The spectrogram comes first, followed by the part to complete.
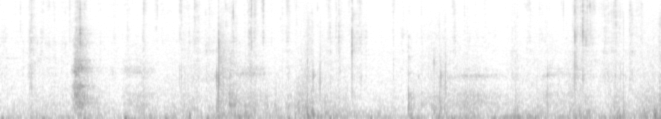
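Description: Faint, scattered rustles and small crackles of hands fixing a moss-wrapped plant onto a dried branch, the clearest crackle about a second in.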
